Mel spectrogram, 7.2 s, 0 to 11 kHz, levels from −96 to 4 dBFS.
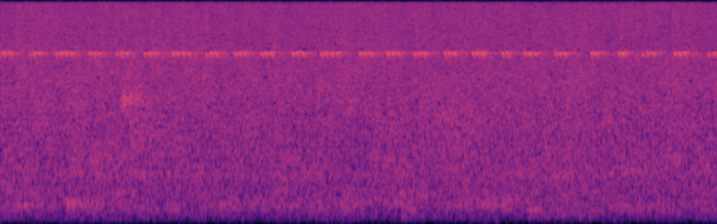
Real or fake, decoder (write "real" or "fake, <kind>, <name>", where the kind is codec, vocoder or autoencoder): real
